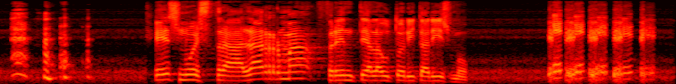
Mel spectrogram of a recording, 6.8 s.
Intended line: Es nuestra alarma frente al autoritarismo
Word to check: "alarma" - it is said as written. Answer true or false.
true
